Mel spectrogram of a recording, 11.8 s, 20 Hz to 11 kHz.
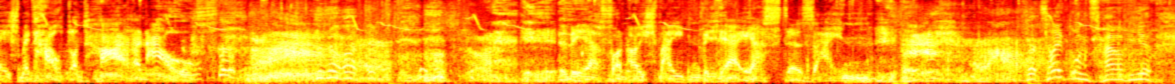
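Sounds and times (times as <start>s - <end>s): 
laughter: 0.0s - 11.7s
speech: 0.0s - 11.7s
lion roaring: 1.0s - 6.4s, 8.2s - 11.7s.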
